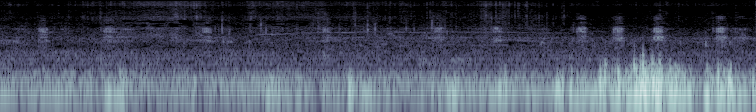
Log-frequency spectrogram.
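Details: Mallards on a beach, a drake guarding his mate and their food from a second pair; a fast series of short, nasal quacks, louder toward the end, over steady wind and low rumble.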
